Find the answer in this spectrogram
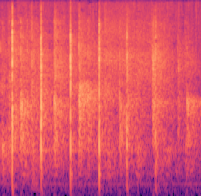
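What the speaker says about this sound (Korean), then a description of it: "우리 하나님께 영광의 박수 올리도록 하겠습니다." Members of a congregation clap during a Korean Sunday worship service, about nine distinct, crisp claps at uneven intervals, separated by short quiet gaps rather than blending into a roar.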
